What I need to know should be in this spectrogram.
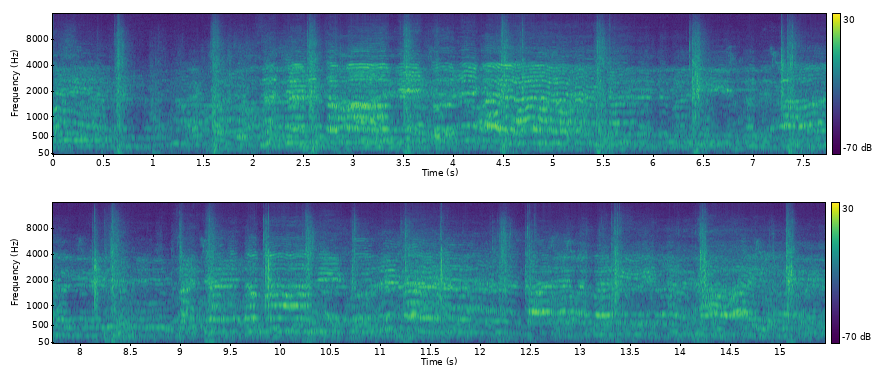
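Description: A large crowd of men chants loudly together outdoors.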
